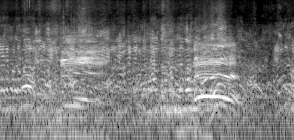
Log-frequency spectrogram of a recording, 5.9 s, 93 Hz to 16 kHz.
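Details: Sahiwal bull calf at a busy cattle market, bought by a Comilla farmer, Bangladesh, 23 January: two drawn-out tonal moos, the second louder and rising slightly, over constant crowd chatter and men bargaining in Bengali.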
